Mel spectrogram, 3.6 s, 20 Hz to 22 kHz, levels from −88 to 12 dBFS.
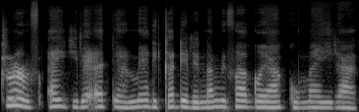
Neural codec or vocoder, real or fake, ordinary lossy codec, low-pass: codec, 44.1 kHz, 2.6 kbps, DAC; fake; none; none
